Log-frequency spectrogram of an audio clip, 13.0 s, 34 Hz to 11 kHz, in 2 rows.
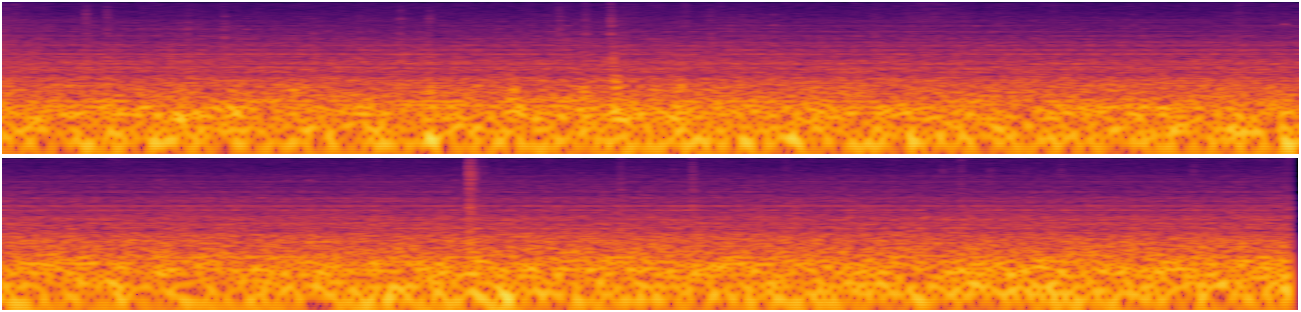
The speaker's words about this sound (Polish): Na pas i się rozpędzamy. Mamy już 120 prędkość autostradowa.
